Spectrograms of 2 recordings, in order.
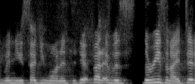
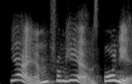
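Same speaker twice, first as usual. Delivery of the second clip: put-on own voice slipping into high, swooping Australian accent; 8 semitones higher than usual. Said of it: "I sound like an Aussie".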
